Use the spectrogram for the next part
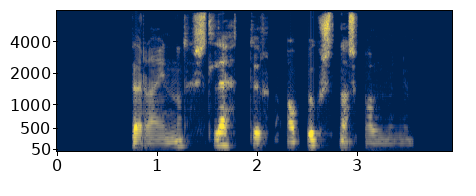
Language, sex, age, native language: Icelandic, male, 30-39, Icelandic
